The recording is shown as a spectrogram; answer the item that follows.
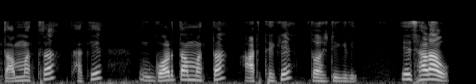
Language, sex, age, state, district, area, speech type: Bengali, male, 18-30, West Bengal, Jalpaiguri, rural, spontaneous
